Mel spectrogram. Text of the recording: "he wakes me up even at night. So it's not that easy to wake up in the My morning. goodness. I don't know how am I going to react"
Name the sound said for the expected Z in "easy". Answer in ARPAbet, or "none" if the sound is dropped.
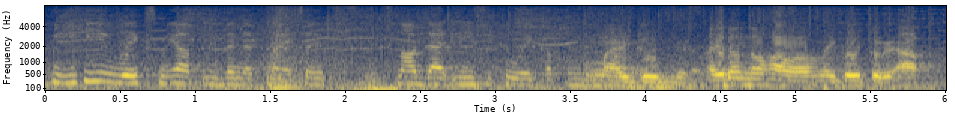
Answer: Z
